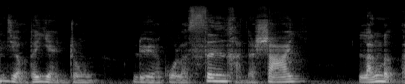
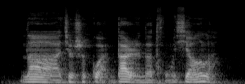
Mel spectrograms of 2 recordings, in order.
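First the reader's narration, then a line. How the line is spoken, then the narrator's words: Calm, indifferent. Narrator (Chinese): 项少龙淡淡的说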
